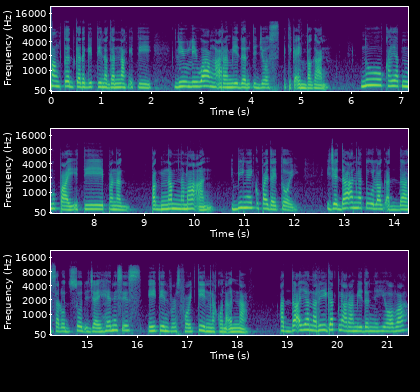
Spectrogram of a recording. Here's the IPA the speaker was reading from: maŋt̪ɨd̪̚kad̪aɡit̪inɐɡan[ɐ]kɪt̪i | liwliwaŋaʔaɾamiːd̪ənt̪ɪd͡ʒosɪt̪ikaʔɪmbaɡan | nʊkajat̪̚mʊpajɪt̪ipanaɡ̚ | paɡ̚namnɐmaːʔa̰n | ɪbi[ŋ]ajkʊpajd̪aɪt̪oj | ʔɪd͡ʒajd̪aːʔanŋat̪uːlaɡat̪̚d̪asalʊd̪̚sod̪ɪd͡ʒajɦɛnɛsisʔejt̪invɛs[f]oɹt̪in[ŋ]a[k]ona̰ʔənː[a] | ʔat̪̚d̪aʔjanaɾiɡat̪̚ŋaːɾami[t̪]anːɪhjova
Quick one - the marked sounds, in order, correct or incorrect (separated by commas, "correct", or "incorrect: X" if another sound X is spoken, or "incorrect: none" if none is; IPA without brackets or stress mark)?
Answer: incorrect: a, correct, correct, correct, correct, correct, incorrect: d̪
